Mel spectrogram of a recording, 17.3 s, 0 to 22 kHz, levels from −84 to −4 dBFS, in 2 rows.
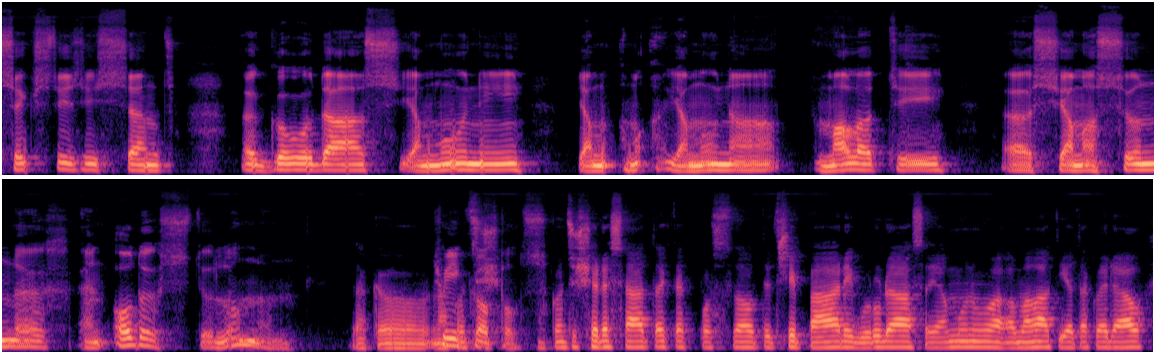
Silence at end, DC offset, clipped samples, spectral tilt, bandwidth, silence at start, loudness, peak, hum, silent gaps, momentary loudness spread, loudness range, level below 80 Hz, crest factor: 0.05 s; under 0.1%; under 0.1%; -6 dB/octave; 16 kHz; 0 s; -25 LUFS; -6 dBFS; none; none; 11 LU; 4 LU; -72 dBFS; 18 dB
